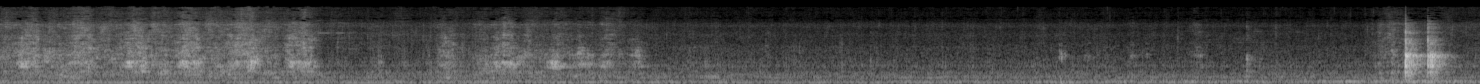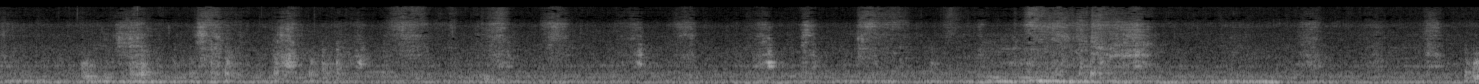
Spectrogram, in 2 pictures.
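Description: A spatula stirring and scraping gram flour and ghee around a non-stick pan, with repeated short scraping strokes and one sharper knock about ten and a half seconds in.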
